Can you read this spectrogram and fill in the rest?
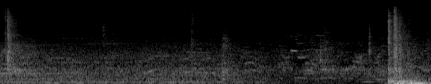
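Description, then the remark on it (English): A door is handled and swings open against a low, busy room murmur, then shuts with a loud thud near the end. “Please go through the door.”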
